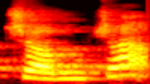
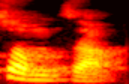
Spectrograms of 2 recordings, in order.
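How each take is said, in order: First: The first consonant is a palatal 'ch' sound. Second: The first consonant is a soft 'ts' sound. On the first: It names a flattering yes-man. "त्याचा अर्थ असा होतो, की हांजी-हांजी करणारा माणूस" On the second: It names the utensil used for eating. "आपण जो नेहमी खाण्यासाठी वापरतो तो चमचा"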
